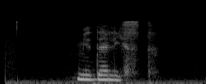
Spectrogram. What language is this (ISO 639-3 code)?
rus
